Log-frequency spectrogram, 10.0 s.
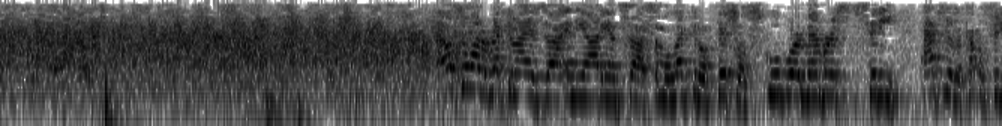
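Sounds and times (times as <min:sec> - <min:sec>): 
audience applause: 0:00.0 - 0:05.0
speech: 0:05.1 - 0:10.0.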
